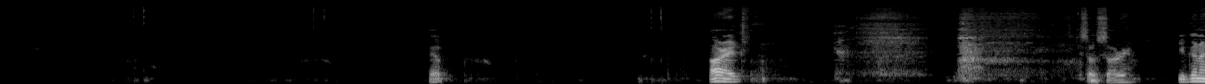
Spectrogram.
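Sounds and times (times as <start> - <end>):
computer mouse clicks: 1.2 - 1.6, 3.1 - 3.4, 5.1 - 6.8.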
